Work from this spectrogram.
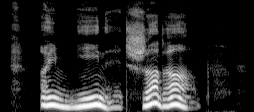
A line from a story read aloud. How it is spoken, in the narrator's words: Crowley growled, entirely without any real manners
